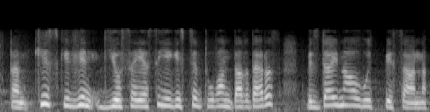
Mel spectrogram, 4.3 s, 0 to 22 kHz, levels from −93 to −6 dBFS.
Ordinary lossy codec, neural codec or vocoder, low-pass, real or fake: none; codec, 16 kHz, 0.9 kbps, LongCat-Audio-Codec; 7.2 kHz; fake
